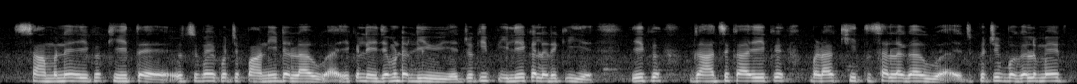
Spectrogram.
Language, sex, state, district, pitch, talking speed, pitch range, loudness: Hindi, male, Chhattisgarh, Sarguja, 155 Hz, 175 wpm, 150-165 Hz, -17 LUFS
